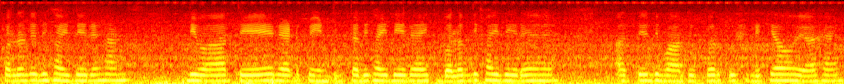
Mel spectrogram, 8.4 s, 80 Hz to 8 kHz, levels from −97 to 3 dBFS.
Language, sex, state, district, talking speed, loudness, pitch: Punjabi, female, Punjab, Fazilka, 190 wpm, -16 LUFS, 185 Hz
